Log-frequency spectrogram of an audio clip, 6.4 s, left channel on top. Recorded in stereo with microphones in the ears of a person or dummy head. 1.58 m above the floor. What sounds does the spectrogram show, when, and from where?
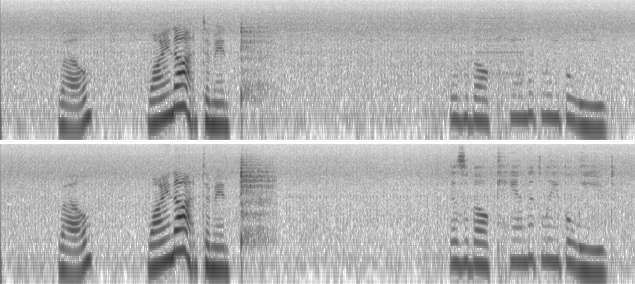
0.6 s a woman speaking: 15° right (ahead or behind)
2.4 s a gunshot: 45° right (ahead or behind)
4.5 s a woman speaking: 75° right (ahead or behind)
